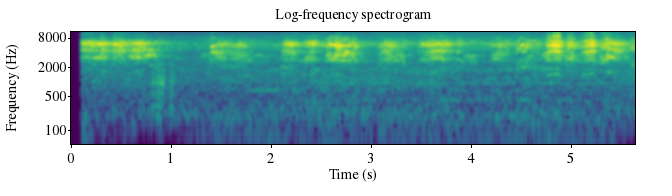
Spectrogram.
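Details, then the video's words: Rainbow lorikeet feeding, recorded with a Nikon P900 camera; a continuous run of harsh, high screechy chatter with overlapping squawks, dense and unbroken throughout, over faint background rumble. "Rainbow Lorikeet"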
